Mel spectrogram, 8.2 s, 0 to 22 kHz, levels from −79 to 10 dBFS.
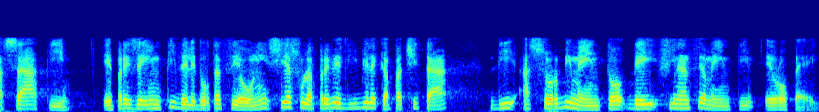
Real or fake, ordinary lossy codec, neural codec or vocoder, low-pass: real; Opus, 32 kbps; none; 5.4 kHz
